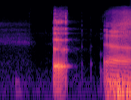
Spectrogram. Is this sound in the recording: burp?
yes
